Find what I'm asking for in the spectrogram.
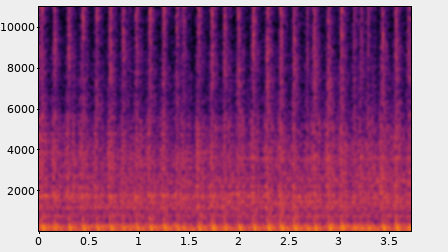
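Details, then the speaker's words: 1997 XC 700 twin two-stroke with early twin pipes, SLP jetting, back on the original CDI; harsh uneven popping idle at three to four beats a second with one cylinder misfiring and flooding; owner suspects a stuck choke. "That idle, it sounds like absolute dog shit, and this is super cool compared to that one."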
